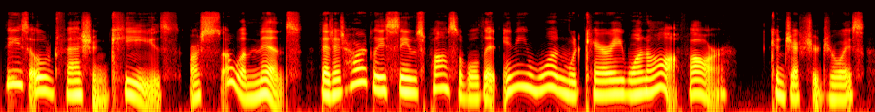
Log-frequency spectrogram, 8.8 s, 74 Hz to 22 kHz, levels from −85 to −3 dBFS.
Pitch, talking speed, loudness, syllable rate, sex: 200 Hz, 135 wpm, -20 LUFS, 5.0 syllables/s, female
